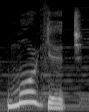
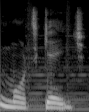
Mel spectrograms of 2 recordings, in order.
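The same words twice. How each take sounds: First: No T sound is pronounced in the middle. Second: A T sound is pronounced in the middle. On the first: The speaker calls it right. "We say mortgage" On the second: The speaker calls it wrong. "we don't pronounce letter T. We don't say mortgage"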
